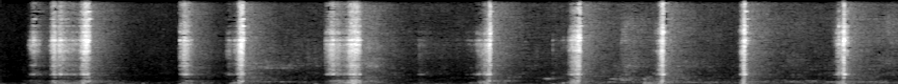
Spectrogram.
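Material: Stainless steel.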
